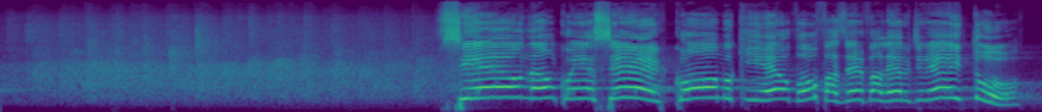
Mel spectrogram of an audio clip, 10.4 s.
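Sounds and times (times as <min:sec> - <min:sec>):
audience applause: 0:00.0 - 0:04.5
speech: 0:04.4 - 0:10.3.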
